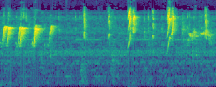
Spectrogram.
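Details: Long-tailed shrike singing energetically: three quick high chips open a broken sequence of scattered sharp notes and short buzzy phrases separated by brief pauses.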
